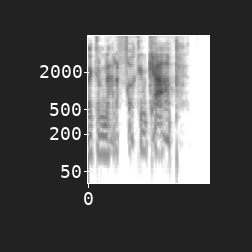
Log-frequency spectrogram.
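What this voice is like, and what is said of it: Tom Cruise impression. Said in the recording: “do a Tom Cruise impression”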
